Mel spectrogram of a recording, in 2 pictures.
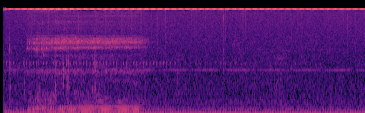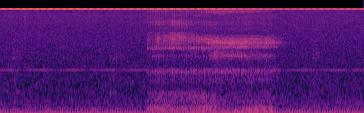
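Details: Two loud, rough snores from a sleeper, each on an inward breath with a low rattling buzz, separated by a quiet pause over steady room hum; snoring.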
